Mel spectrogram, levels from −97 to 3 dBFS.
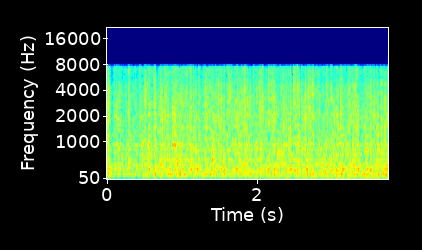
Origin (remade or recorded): recorded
